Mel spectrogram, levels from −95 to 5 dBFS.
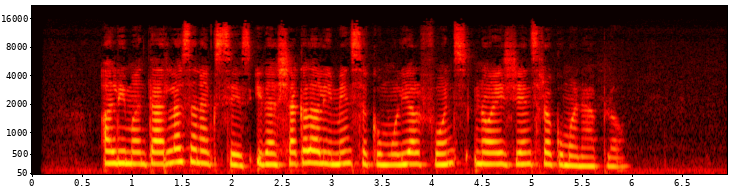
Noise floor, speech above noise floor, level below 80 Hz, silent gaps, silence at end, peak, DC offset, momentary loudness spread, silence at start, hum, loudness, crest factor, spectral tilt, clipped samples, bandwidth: -61 dBFS; 33 dB; -64 dBFS; none; 1 s; -14 dBFS; under 0.1%; 5 LU; 0.7 s; none; -29 LUFS; 16 dB; -4 dB/octave; under 0.1%; 15 kHz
